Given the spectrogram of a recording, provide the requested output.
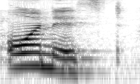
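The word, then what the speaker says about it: honest: का मतलब ठीक है वो साइलेंट होता है यानी की छुपा होता है तो आप पढ़ेंगे ऑनेस्ट ऑनेस्ट का मतलब होता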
